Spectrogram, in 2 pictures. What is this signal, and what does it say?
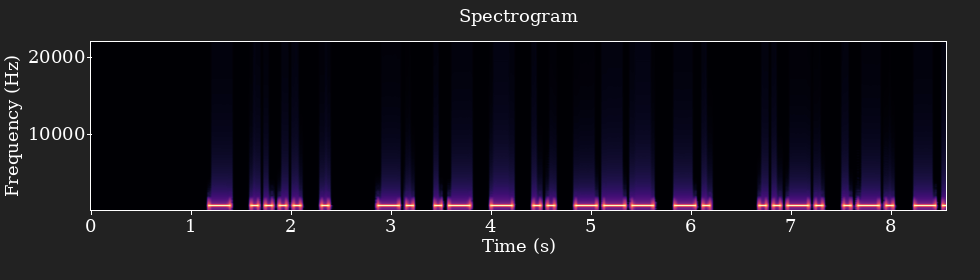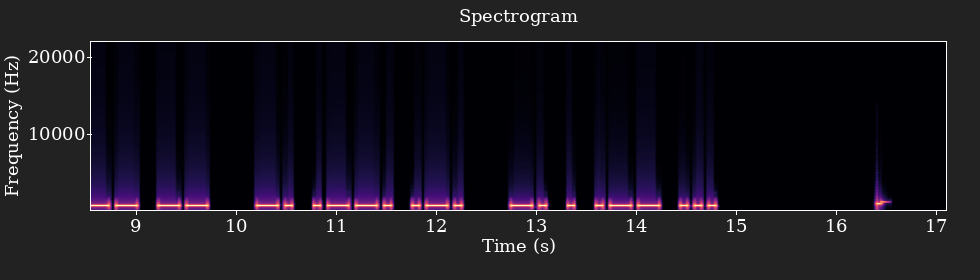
Morse code, heard as a keyed tone, about 17 wpm, 700 Hz. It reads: THE NATION FROM NPR NEWS
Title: Sets of 5 Words 17wpm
